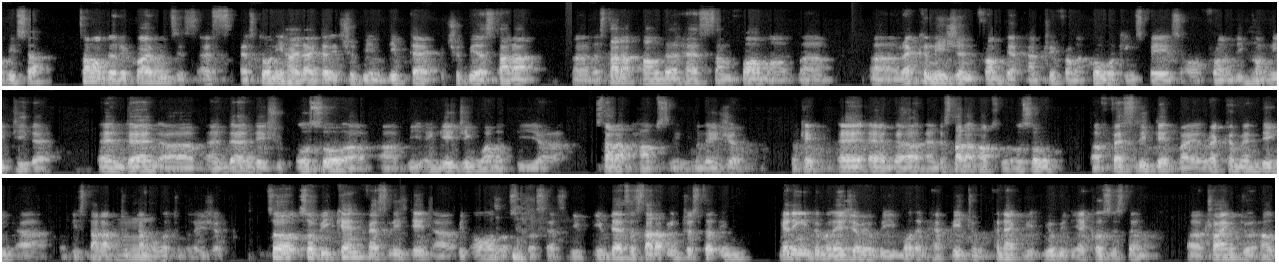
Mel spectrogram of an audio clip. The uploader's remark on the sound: WEBINAR. For those joining us on Zoom.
